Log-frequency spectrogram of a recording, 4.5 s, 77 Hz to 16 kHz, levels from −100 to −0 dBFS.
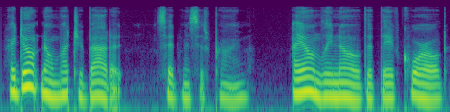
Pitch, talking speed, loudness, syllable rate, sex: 160 Hz, 200 wpm, -19 LUFS, 6.0 syllables/s, female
